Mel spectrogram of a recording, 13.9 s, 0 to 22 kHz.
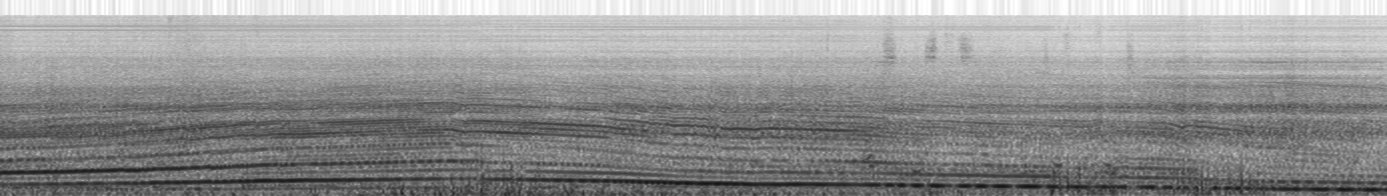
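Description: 2013 BMW HP4's inline-four engine heard onboard at speed. It revs up steadily through about the first five seconds under acceleration, then falls away as the bike slows from about 85 mph for the next corner.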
